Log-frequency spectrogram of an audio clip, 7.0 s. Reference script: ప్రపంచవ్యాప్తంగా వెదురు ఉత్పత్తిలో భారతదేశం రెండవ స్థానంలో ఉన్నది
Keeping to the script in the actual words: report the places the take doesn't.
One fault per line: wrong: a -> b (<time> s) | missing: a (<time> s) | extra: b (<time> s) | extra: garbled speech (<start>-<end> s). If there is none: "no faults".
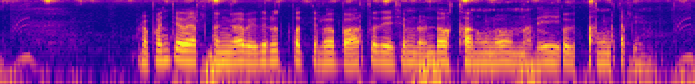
extra: garbled speech (5.6-6.3 s)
